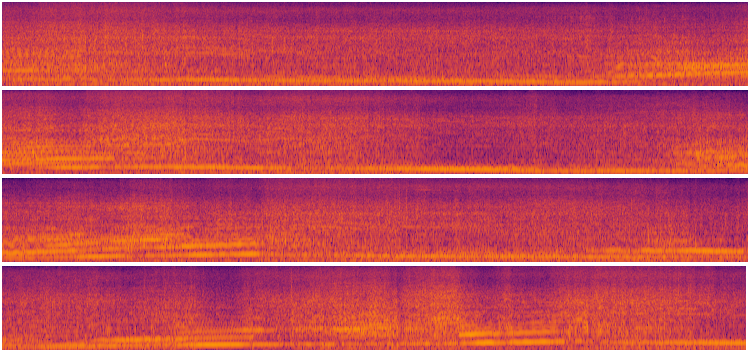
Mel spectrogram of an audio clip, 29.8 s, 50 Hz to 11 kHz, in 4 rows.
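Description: Kawasaki ZX-10R's inline-four engine heard onboard at track speed, its note climbing under acceleration and dropping away when the rider backs off, over and over through the corners, over a steady rush of wind.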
